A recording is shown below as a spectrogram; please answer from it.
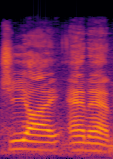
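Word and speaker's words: Ginn: Now, GIN is spelled G-I-N-N and pronounced GIN.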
